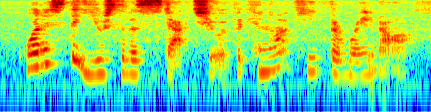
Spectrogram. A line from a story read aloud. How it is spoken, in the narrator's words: he said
